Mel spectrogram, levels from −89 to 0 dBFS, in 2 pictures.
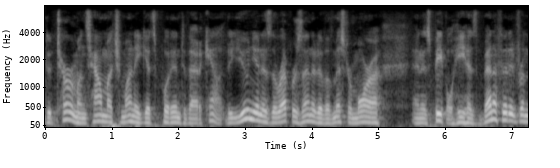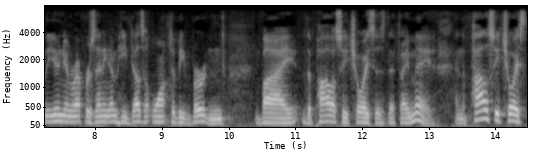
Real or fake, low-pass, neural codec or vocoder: fake; 7.2 kHz; codec, 16 kHz, 1 kbps, X-Codec, WavLM features, trained on Multilingual LibriSpeech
